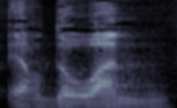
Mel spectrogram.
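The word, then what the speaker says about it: Erdoğan: Voilà, vous comprenez pourquoi oui, voilà, il faudrait aussi dire euh, Erdogan, parce que le G n'est pas tout à fait prononcé.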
